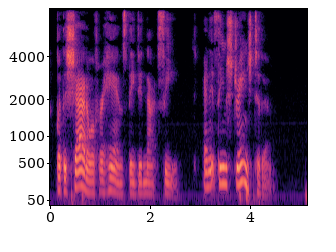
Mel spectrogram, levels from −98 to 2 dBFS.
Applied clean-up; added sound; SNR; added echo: none; none; none; none.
